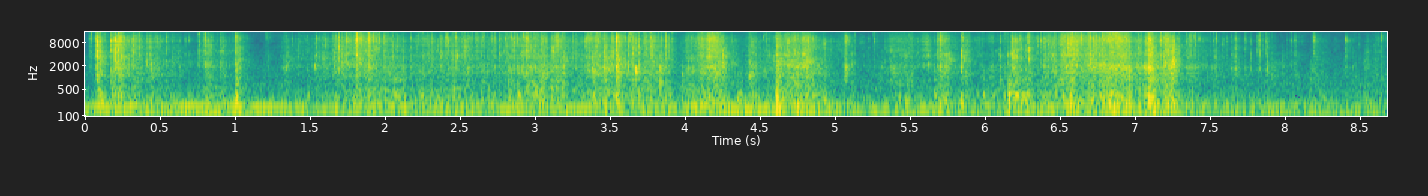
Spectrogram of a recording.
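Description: Clear plastic wrap crinkling and tearing as it is cut with scissors and pulled off a cardboard parcel, in irregular rustles that are loudest shortly before the end.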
